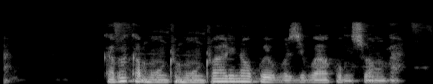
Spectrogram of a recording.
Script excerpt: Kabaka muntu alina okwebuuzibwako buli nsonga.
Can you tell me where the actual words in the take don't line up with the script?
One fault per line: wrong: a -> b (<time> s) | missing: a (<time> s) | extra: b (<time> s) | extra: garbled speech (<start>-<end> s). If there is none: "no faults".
extra: muntu (1.8 s)
missing: buli (3.4 s)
